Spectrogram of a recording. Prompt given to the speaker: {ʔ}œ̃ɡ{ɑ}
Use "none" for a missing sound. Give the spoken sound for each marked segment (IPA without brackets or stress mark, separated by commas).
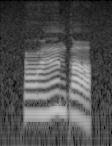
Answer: ʕ, ɑ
